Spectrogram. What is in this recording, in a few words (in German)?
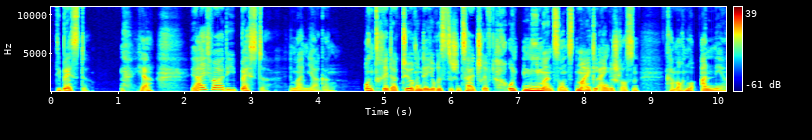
Dialog Juristin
